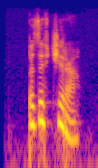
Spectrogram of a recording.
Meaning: day before yesterday
- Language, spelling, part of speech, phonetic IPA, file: Russian, позавчера, adverb, [pəzəft͡ɕɪˈra], Ru-позавчера.ogg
